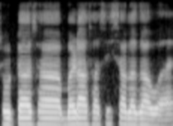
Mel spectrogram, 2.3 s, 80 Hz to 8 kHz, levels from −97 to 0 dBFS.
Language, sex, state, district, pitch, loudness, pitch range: Hindi, male, Rajasthan, Bikaner, 140 Hz, -15 LUFS, 135-145 Hz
